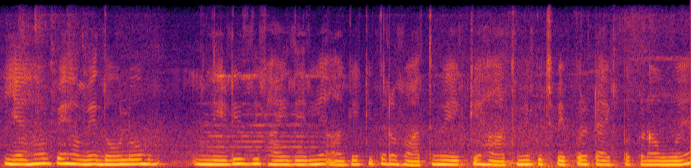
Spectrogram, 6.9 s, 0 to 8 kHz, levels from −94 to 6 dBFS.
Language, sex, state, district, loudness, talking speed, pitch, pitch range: Hindi, female, Haryana, Rohtak, -12 LUFS, 210 wpm, 195 Hz, 185-210 Hz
